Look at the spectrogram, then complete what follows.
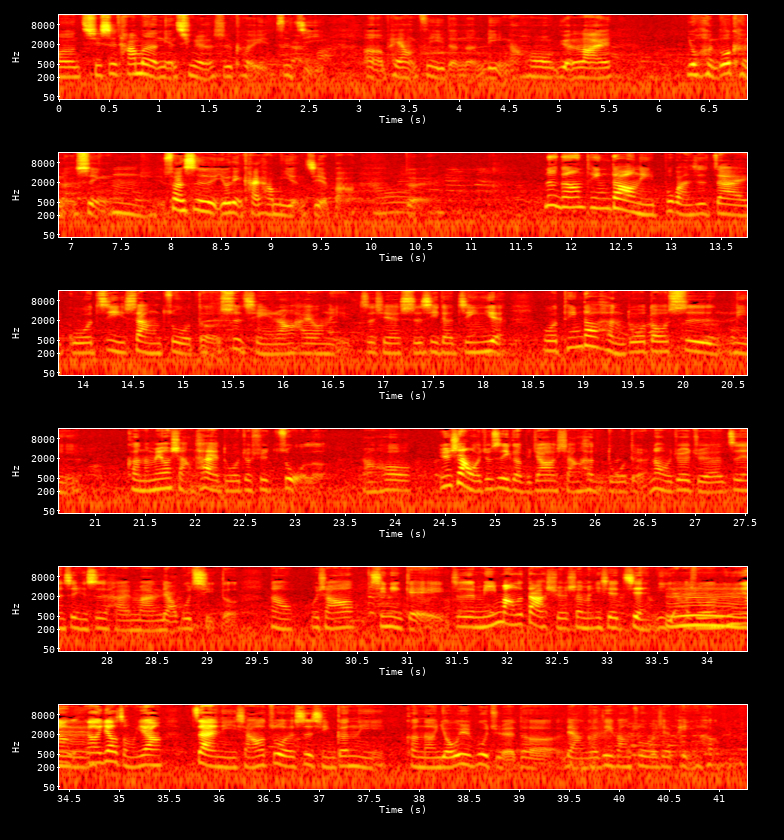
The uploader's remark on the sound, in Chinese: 不得已在戶外錄音，聲音品質請大家包涵ＱＱ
